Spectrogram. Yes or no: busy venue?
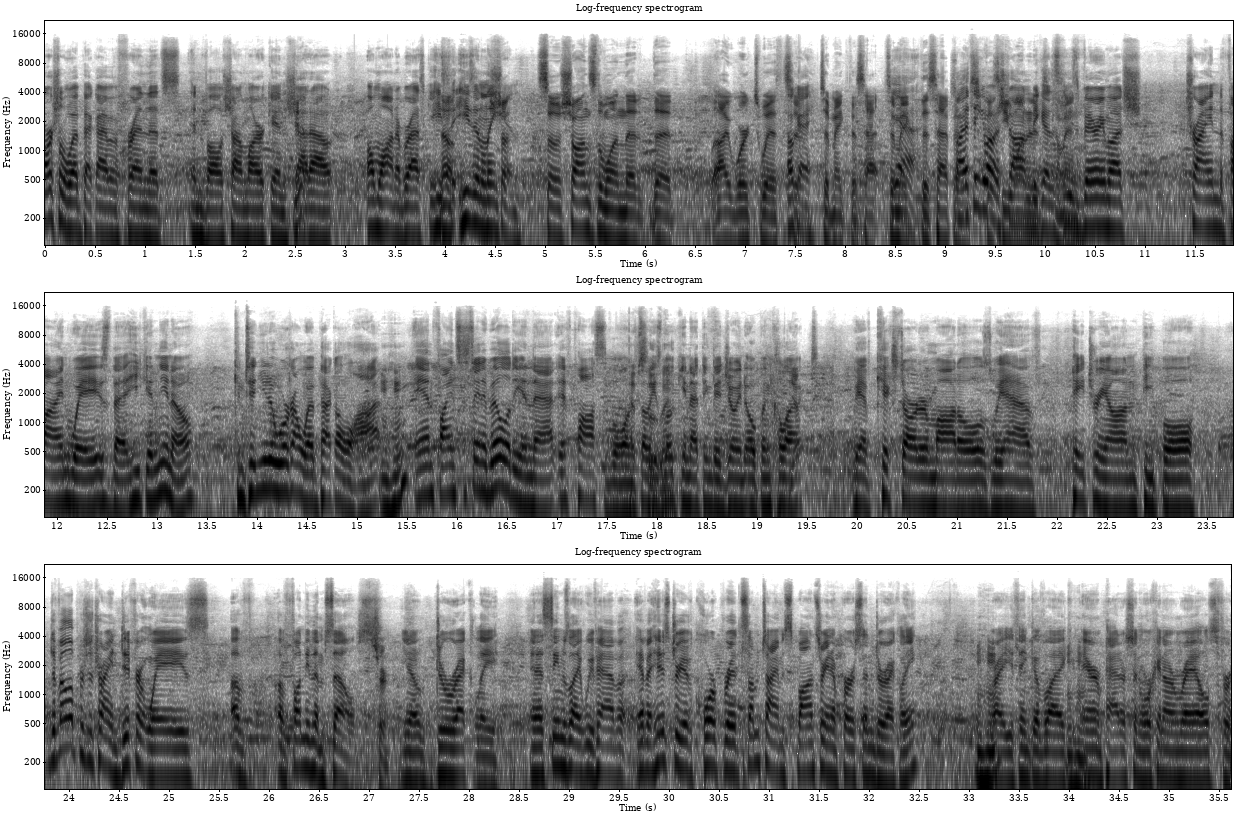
yes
